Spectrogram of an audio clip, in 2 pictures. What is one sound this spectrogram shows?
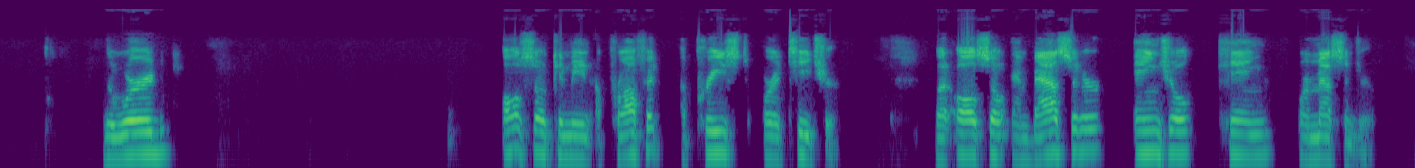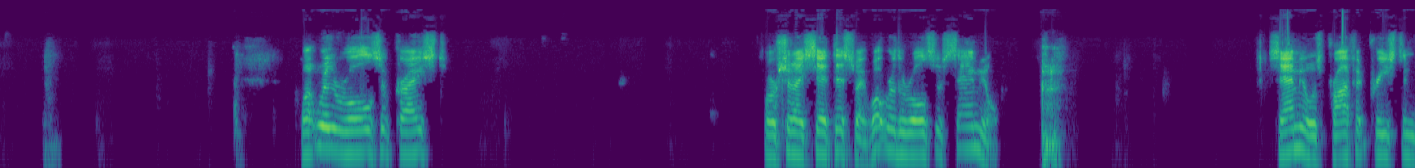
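An older man speaks calmly over an online call, reading out and explaining.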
